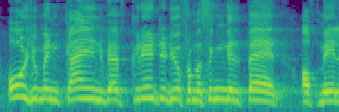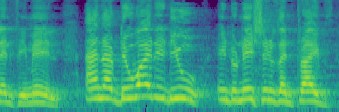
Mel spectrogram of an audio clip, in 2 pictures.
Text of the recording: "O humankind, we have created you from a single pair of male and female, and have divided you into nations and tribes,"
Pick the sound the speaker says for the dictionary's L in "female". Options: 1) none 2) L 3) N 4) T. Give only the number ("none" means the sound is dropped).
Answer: 2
